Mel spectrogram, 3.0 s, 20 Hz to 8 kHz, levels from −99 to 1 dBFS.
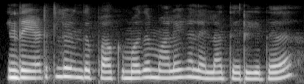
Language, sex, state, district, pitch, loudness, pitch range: Tamil, female, Tamil Nadu, Nilgiris, 245 Hz, -16 LUFS, 230-265 Hz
